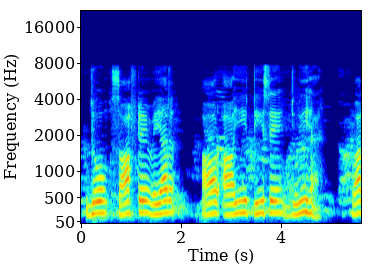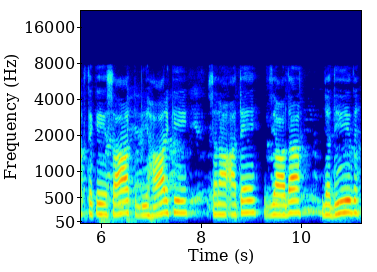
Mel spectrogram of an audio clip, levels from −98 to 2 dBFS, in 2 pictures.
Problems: constant background noise, low volume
